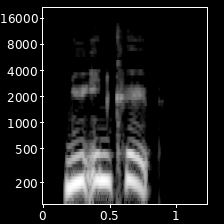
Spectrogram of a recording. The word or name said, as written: nyindkøb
